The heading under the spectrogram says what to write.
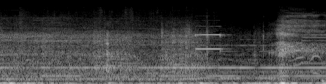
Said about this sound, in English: Sorry, I need to turn off my vacuum.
